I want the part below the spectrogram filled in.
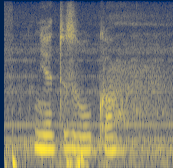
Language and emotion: Russian, sad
